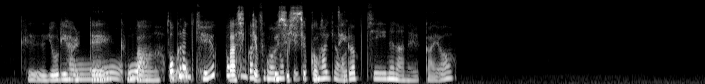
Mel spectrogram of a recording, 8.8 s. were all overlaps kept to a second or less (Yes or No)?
No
